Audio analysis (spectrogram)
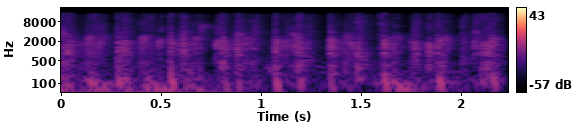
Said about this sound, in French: Nous avons également à vos côtés, et là je demande deux fois plus d'applaudissements bien sûr, celle qui est votre chérie dans le film Le Nouveau Jouet dont on va parler pendant une heure et demie, Alice Belaïdi.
